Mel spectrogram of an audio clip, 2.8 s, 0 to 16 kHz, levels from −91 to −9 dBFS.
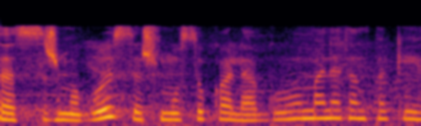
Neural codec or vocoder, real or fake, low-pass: none; real; 7.2 kHz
